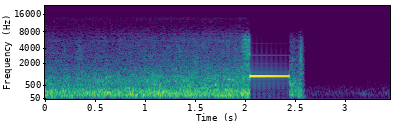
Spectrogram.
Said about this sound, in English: So what's great about that is just there's those random beeps. Like in between, when he's taking a breath or in between thoughts, there's just a beep here.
